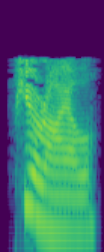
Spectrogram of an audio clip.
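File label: "puerile", English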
